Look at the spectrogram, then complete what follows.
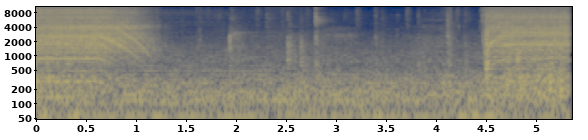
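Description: Panasonic cordless screwdriver with a Phillips bit running to back out screws, its motor whine winding down about a second in; a second run starts near the end.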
